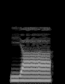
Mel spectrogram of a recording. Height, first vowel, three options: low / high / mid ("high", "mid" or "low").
low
